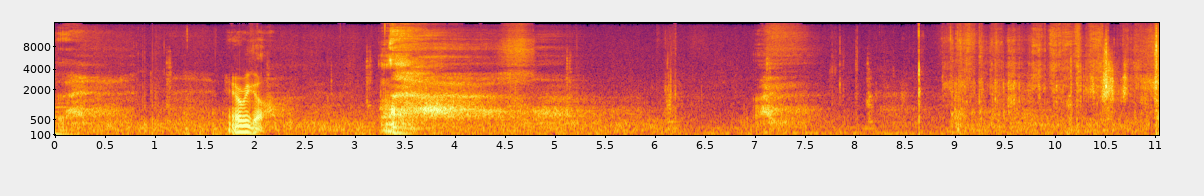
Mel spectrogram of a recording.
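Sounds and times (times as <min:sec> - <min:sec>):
rustling and handling noises: 0:07.8 - 0:11.0.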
